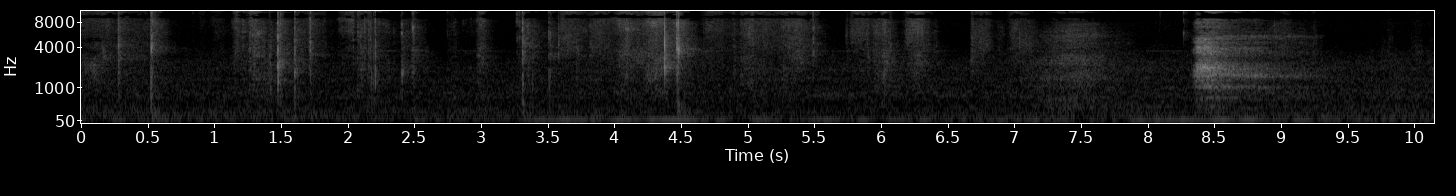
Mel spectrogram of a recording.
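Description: Tarot cards being handled and laid out on a table: faint, scattered clicks and slides of card, with a brief louder rustle near the end.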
